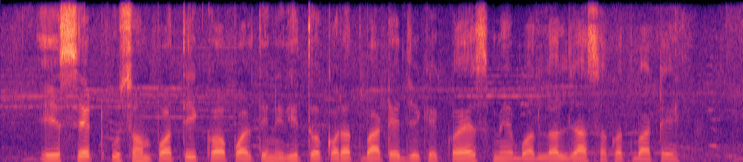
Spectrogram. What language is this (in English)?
Bhojpuri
